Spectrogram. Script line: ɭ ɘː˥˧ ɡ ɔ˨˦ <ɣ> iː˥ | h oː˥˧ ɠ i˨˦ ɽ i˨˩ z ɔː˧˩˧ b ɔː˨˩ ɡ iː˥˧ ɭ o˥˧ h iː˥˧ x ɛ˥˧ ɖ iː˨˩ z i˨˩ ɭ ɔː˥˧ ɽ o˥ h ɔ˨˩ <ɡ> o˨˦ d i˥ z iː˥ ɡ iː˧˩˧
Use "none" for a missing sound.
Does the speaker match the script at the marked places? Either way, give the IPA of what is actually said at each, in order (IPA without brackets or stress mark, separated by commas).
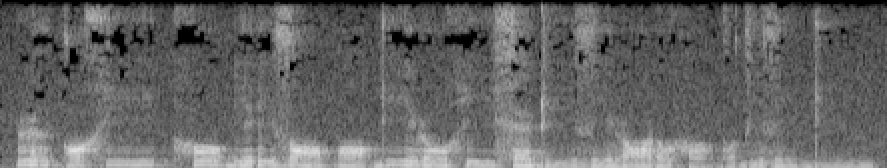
x, ɡ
